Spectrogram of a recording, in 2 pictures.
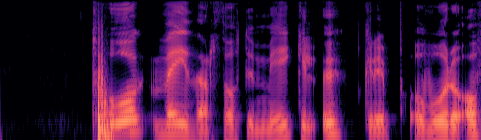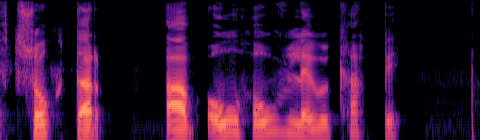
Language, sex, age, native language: Icelandic, male, 20-29, Icelandic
